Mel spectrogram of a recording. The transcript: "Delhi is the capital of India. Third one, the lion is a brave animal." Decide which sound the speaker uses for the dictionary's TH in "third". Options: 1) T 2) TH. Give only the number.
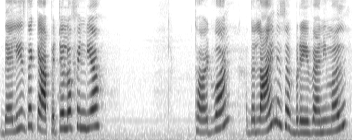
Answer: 1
